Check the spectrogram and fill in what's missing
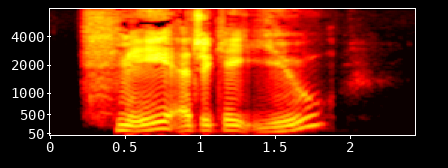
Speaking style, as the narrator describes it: She scoffs

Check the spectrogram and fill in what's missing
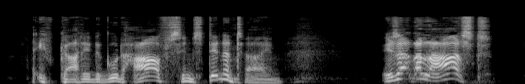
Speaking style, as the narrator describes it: shouted to a lad who was driving past

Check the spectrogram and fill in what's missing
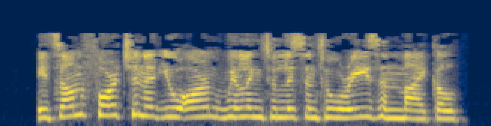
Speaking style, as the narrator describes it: she called out after him

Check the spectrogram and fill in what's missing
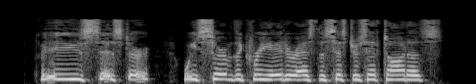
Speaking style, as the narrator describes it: Weber cried

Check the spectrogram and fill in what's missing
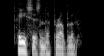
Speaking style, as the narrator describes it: she muttered to the empty room

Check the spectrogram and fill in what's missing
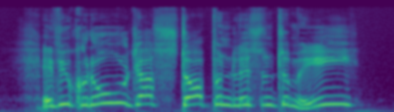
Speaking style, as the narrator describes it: he bellowed

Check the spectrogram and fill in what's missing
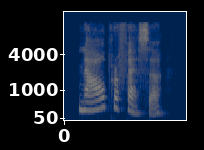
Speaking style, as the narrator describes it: in a coquettish tone, and the other pronounced her German with an accent

